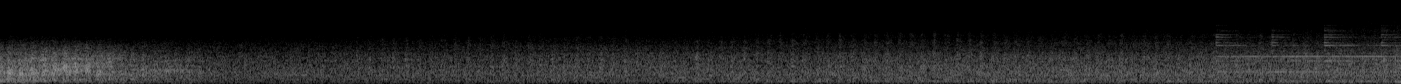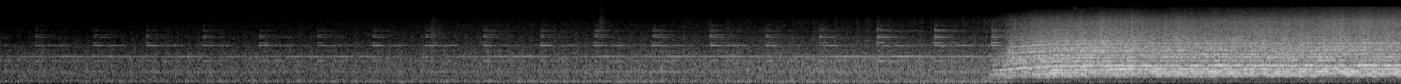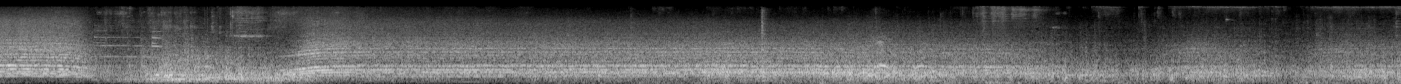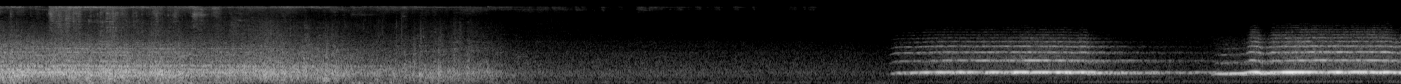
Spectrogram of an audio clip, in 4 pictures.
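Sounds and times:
steam locomotive rumble: 0.0s - 50.0s
steam whistle blast: 23.9s - 29.2s, 30.5s - 38.6s, 50.9s - 56.0s.

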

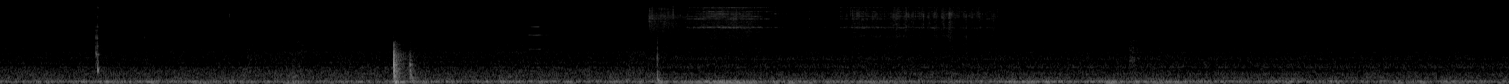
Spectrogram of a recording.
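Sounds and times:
seeds pouring into a dish: 6.5s - 10.0s.

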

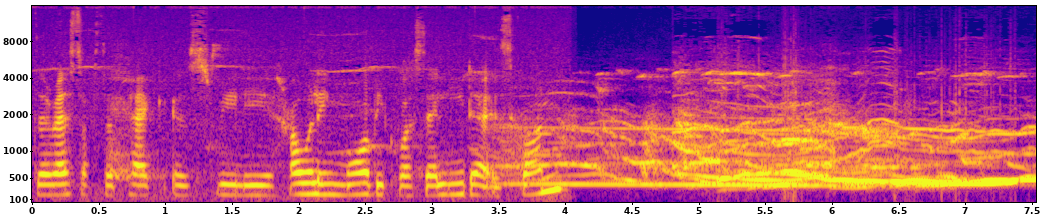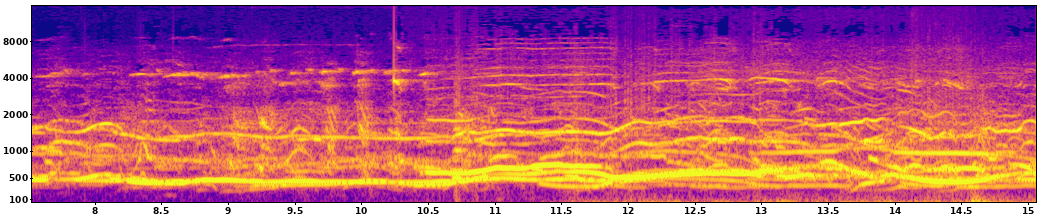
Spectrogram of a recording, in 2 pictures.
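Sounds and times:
wolves howling in chorus: 3.2s - 15.0s.

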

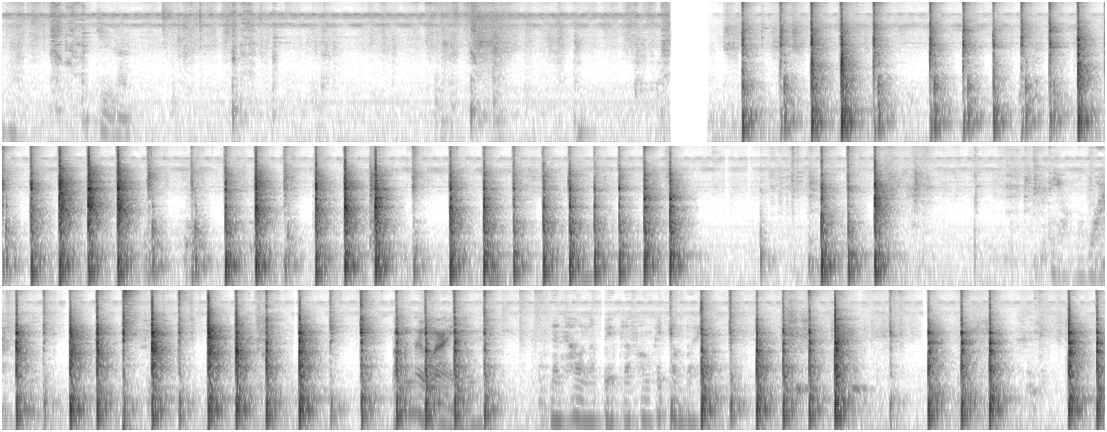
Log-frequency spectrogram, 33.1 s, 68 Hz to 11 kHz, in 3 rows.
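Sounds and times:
knife chopping on wooden board: 7.2s - 18.0s, 18.6s - 20.2s, 22.1s - 27.1s, 28.7s - 33.0s.

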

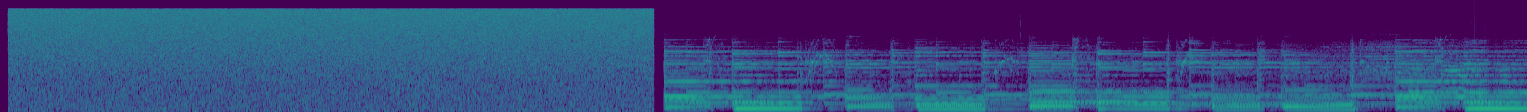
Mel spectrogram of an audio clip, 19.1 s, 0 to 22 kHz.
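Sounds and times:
static hiss: 0.1s - 8.2s
guitar music: 8.3s - 19.0s.

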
